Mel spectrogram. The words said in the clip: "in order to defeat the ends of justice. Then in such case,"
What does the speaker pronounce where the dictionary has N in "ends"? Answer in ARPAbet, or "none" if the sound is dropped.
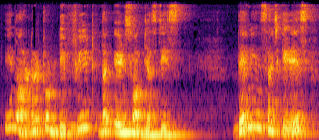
none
